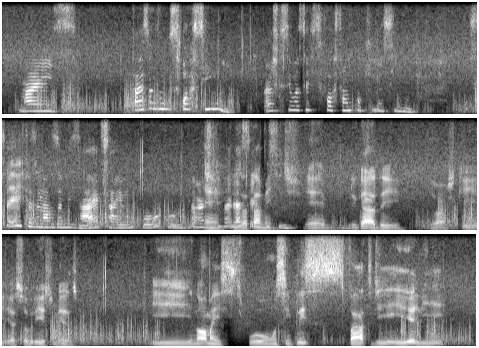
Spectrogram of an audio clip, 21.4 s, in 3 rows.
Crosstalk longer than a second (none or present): present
